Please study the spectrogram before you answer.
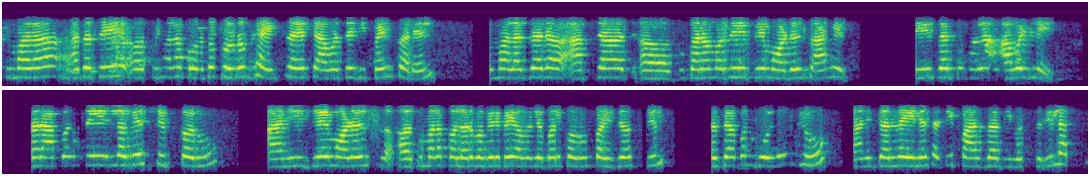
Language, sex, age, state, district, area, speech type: Marathi, female, 18-30, Maharashtra, Buldhana, rural, conversation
